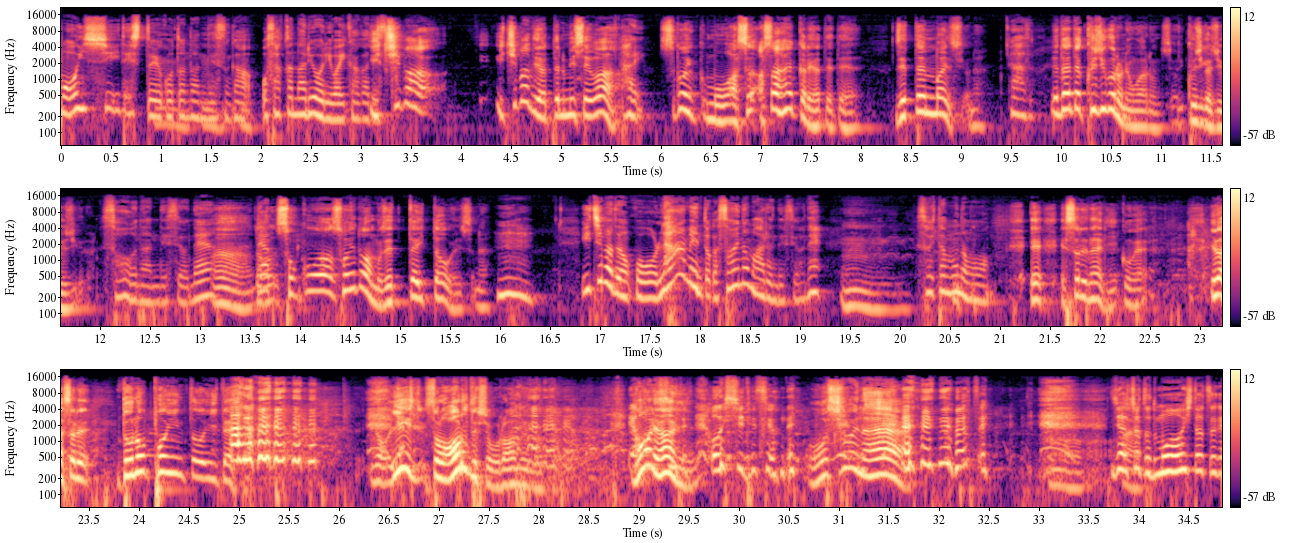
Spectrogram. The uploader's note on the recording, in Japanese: 公開収録が行われ。TOKAI RADIO「SUNDAY FUNDAY!」内で放送された。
